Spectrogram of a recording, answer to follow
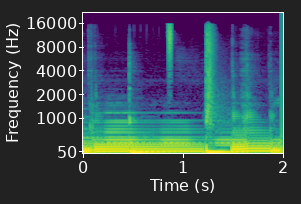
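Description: Four-string electric bass played with the fingers, improvising a swung shuffle groove over the chords Cm7 into Gm9. Under it is a backing track of sustained chords with sparse kick and snare hits.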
